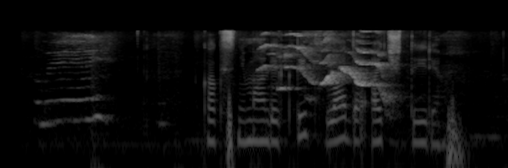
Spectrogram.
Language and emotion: Russian, neutral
